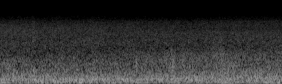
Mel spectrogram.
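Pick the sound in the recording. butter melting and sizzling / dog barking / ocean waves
ocean waves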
